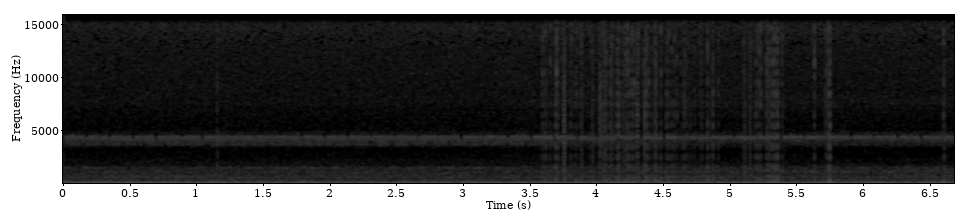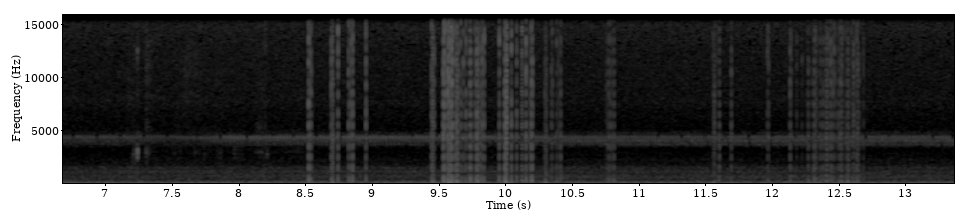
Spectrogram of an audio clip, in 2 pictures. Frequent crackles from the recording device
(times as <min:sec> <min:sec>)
0:03.3 0:13.3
